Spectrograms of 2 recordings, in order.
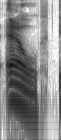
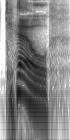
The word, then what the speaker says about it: El: the name of God that is spelled Aleph Lamed, we would pronounce in prayer and in formal enunciations of the pasuk, of the verse, would be pronounced El. If we're in a less formal space, so then many would use Kel, so as not to say a full name of God in vain.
